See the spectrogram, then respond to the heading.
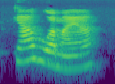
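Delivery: ordinary delivery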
